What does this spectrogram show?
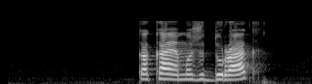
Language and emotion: Russian, angry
